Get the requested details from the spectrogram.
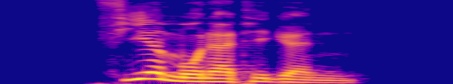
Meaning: inflection of viermonatig: 1. strong genitive masculine/neuter singular 2. weak/mixed genitive/dative all-gender singular 3. strong/weak/mixed accusative masculine singular 4. strong dative plural
- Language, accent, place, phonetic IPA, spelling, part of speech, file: German, Germany, Berlin, [ˈfiːɐ̯ˌmoːnatɪɡn̩], viermonatigen, adjective, De-viermonatigen.ogg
